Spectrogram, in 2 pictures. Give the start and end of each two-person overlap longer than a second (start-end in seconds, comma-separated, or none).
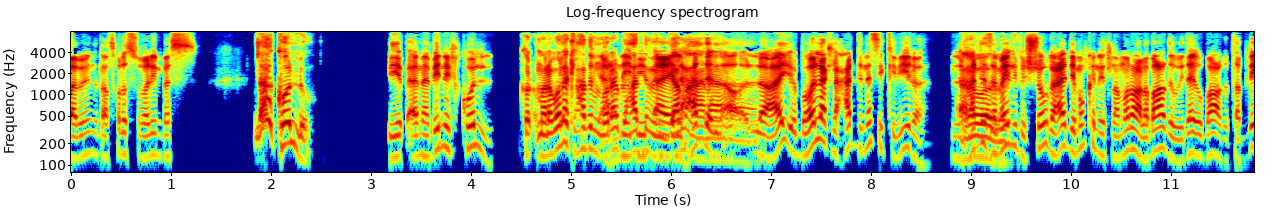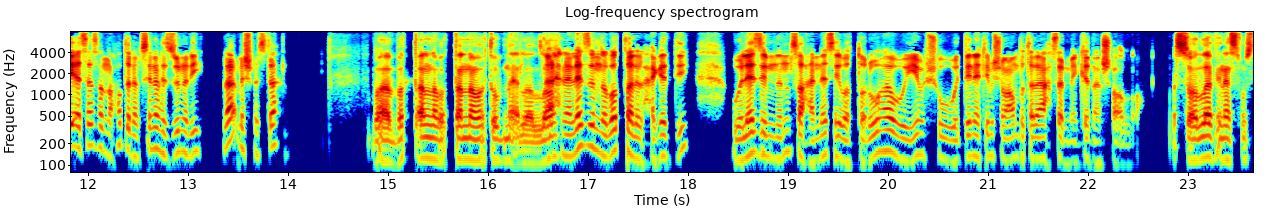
5.2-6.9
